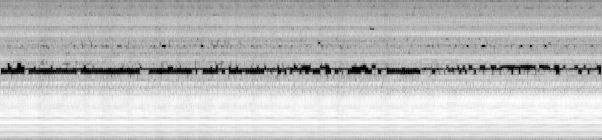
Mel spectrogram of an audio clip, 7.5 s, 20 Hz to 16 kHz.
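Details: Central Pneumatic 95275 3-gallon oilless compressor, 100 psi max: steady, even motor drone, constant pitch, no knocking or rattle, building tank pressure; running normally.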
